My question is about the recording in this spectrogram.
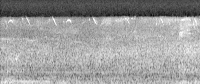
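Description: Faint outdoor background noise, with a low hum that fades out about a second in and a run of short, high chirps over the first second and a half.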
